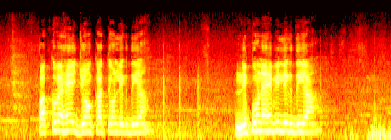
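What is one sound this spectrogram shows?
A young man speaks loudly and clearly, as if teaching a class.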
